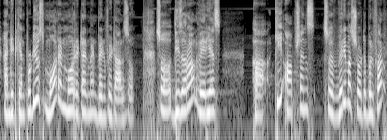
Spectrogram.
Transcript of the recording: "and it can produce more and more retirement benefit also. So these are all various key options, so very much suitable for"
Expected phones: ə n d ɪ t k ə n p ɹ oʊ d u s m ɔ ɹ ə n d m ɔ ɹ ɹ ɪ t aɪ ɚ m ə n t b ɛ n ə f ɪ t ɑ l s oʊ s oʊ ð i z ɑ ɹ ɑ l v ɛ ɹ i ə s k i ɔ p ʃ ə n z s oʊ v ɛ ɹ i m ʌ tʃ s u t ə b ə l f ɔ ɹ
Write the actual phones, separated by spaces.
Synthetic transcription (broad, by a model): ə n d ɪ t k ə n p ɹ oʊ d u s m ɔ ɹ ə n d m ɔ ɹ ɹ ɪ t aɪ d m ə n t b ɛ n ə f ɪ t ɑ l s oʊ s oʊ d i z ɑ ɹ ɑ l v ɛ ɹ i ə s k i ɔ p ʃ ə n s s oʊ v ɛ ɹ i m ʌ tʃ ʃ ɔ t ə b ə l f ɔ ɹ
